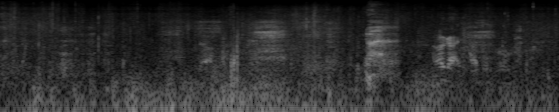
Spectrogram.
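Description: A large fish thrashes and splashes in the water.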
